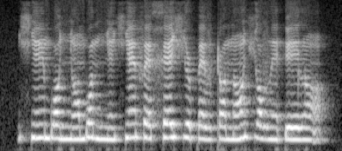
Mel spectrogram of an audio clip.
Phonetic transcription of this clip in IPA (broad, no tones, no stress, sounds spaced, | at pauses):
ç ẽ b ɔ ɲ ɔ̃ b ɔ n ɲ ẽ ç ɛ̃ f ɛ x ɛ ç ə˞ p ɛ v ʈ ɔ n ɔ̃ ç ɔ v ẽ ɗ e l ɔ̃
